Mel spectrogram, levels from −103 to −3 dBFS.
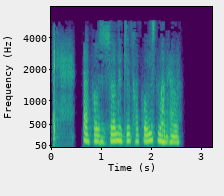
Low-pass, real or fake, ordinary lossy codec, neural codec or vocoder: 7.2 kHz; fake; MP3, 24 kbps; codec, 16 kHz, 0.5 kbps, FreqCodec, smaller model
